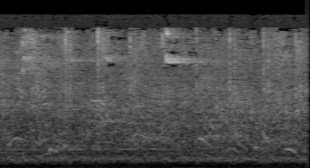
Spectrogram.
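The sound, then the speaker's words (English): A basketball is dribbled out in the final seconds of a game, its bounces buried under loud, steady crowd noise. “Leverett dribbling the basketball. Over to Troy Homan, and he's just going to dribble out the game here.”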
